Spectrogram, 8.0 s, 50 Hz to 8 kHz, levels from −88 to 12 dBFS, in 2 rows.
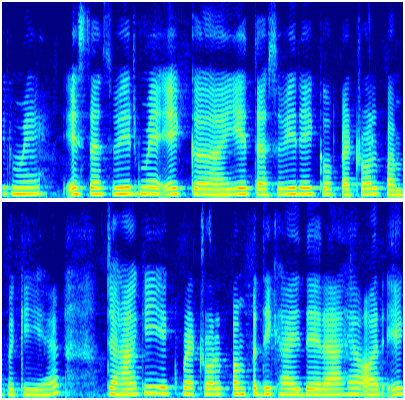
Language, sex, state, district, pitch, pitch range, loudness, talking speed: Hindi, female, Chhattisgarh, Jashpur, 235 Hz, 220-245 Hz, -25 LUFS, 180 wpm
